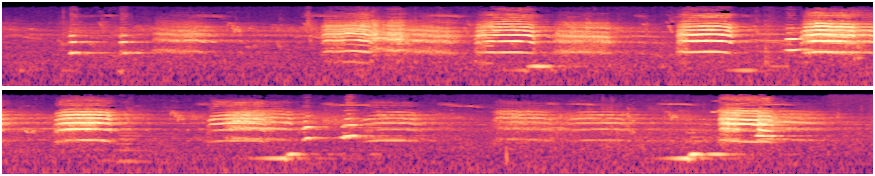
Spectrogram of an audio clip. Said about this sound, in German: Kakadus, Kakadus, Krähen, Krähen, weiße Kakadus, Buschhühner. Überall Krähen, grau-rosa Kakadus, Krähen, Kakadus, Corella, Krähen, Corellas, Kakadus, Papageien, Papagei, Wellensittich, Wellensittich.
